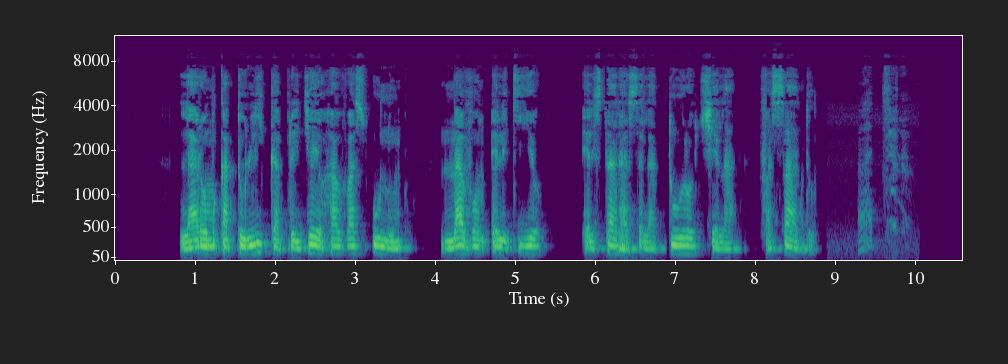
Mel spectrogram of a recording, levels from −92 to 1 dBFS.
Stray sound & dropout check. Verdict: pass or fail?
fail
